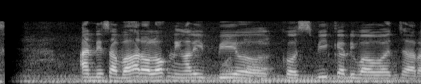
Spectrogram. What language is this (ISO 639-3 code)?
sun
